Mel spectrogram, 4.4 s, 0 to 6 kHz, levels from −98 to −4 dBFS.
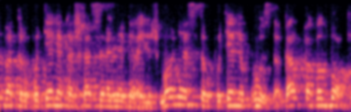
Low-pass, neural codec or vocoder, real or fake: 5.4 kHz; none; real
